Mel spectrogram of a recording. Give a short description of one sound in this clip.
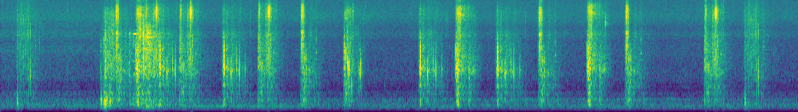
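Footsteps crunch on gravel beside the tracks.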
